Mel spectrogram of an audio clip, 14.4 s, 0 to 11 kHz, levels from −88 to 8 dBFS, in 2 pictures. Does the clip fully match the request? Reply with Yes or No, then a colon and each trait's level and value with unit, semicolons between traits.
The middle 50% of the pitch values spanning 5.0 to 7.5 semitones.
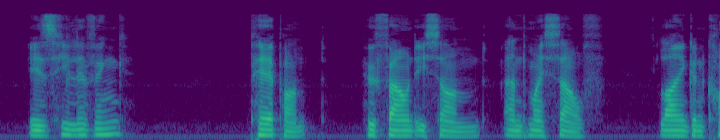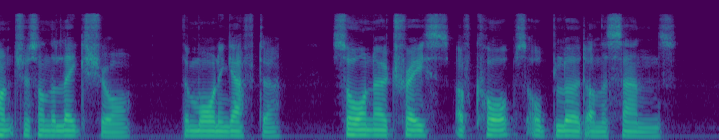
No: narrow, 2.5 semitones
